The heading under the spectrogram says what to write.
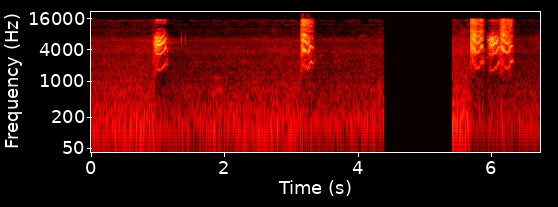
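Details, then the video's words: Female double-collared seedeater calling to stir up males: short, very high, sharp chips with a quick downward tail, given singly and in a close pair, a few seconds apart, over a low steady hum, with a brief silent break. "Piado de Fêmea de Coleiro para Esquentar Coleiro"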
